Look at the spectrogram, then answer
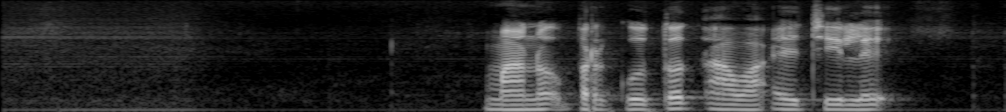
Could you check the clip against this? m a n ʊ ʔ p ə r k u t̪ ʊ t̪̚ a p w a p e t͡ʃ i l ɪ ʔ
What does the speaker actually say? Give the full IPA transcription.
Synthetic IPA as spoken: m a n ʊ ʔ p ə r k u t̪ ʊ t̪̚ a w a ʔ e t͡ʃ i l ɪ ʔ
